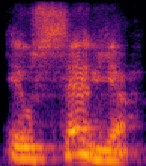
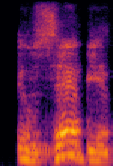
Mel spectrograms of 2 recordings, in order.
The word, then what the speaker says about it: Eusébia: Foi usado na língua grega, grega, a palavra Eusébia, ou Eusébia, como nós dizemos na pronúncia mais brasileira, né?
